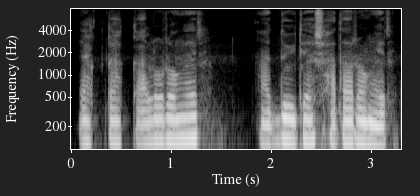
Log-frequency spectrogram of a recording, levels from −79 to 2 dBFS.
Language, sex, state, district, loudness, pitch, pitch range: Bengali, male, West Bengal, Cooch Behar, -16 LUFS, 120 Hz, 110-125 Hz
